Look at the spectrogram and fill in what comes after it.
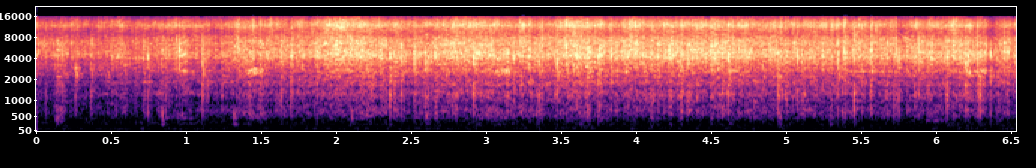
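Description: Green chillies, tomatoes and onion-ginger paste sizzling in hot mustard oil in a kadai, with a spatula scraping and stirring through them. The sizzle grows louder about two seconds in.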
